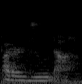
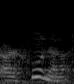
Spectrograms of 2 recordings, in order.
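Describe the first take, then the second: First: The name is pronounced without Spanish sounds. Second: The name is pronounced with Spanish sounds. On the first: The speaker calls it right. "instead of Arjuna" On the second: The speaker calls it wrong. "I still applied that everything has to be Spanish. And my stupid butt said Arjuna"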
